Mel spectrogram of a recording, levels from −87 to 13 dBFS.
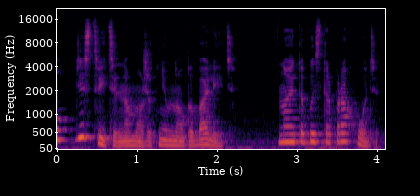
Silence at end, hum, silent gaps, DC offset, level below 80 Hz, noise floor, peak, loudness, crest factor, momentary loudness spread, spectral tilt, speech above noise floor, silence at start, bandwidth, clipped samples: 0.1 s; none; none; under 0.1%; -58 dBFS; -56 dBFS; -20 dBFS; -36 LUFS; 16 dB; 10 LU; -6 dB/octave; 21 dB; 0 s; 16.5 kHz; under 0.1%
